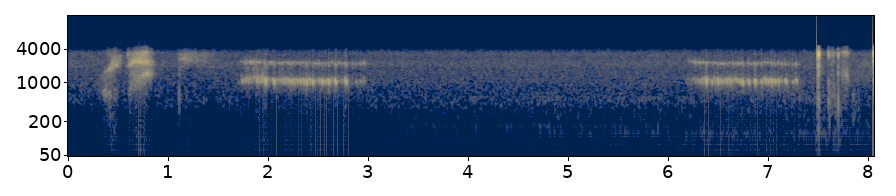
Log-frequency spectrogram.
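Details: Chicken perched on its owner's lap, uttering unusual sounds: two steady, buzzy trilled notes about a second long, separated by a silent gap, with brief human voice sounds at the start and end.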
